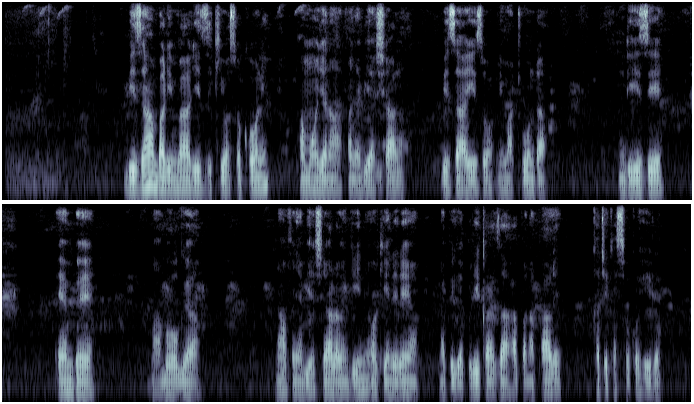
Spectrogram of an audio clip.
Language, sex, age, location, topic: Swahili, male, 18-24, Dar es Salaam, finance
